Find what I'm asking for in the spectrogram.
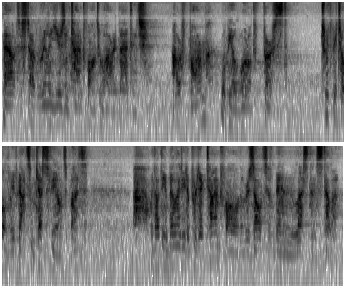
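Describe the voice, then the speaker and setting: An actor playing a hardworking, hopeful farm leader in a video game, speaking in a folksy, earnest, measured way. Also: male voice, bright, forceful tone. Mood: grateful, hopeful. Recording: long hall reverb, faint rumbling noise.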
